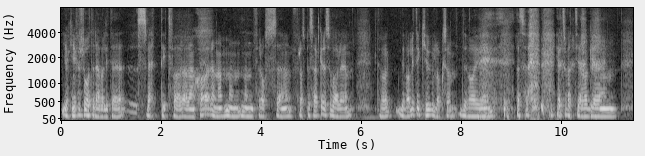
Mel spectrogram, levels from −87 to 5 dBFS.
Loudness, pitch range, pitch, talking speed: -19 LUFS, 105-140 Hz, 110 Hz, 195 wpm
